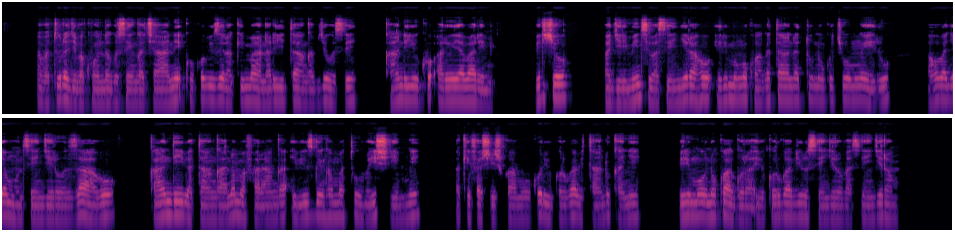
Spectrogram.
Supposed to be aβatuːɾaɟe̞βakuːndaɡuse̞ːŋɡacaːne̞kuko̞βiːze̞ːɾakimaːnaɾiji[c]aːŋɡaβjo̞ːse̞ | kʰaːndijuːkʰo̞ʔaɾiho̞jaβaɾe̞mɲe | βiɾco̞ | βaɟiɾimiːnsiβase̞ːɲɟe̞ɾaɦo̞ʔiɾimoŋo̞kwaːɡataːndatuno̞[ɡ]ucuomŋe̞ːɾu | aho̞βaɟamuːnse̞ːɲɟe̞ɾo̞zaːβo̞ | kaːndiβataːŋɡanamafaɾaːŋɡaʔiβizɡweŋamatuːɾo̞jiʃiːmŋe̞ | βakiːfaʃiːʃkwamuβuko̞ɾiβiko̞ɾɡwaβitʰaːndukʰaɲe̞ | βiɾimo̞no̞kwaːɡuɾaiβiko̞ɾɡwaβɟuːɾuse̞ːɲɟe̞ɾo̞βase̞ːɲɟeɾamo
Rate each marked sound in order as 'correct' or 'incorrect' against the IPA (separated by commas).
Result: incorrect, incorrect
